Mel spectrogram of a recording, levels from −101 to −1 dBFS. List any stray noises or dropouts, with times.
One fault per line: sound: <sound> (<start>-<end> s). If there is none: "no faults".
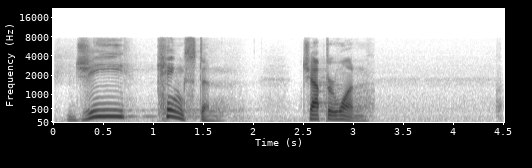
no faults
